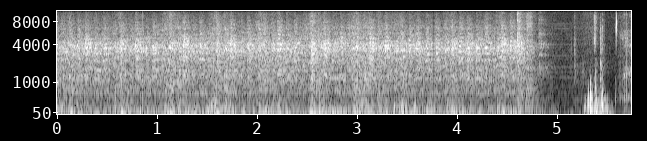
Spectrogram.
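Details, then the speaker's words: 1991 Chevy S10 Tahoe after starter replacement, coil wire reconnected: steady even cranking for several seconds, but the engine doesn't catch; crank, no start. "Well, it's not running, but the starter's sounding a lot better."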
